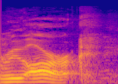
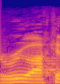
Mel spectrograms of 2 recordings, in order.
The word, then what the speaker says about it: Ruach: But it is the beginning of our new series called Ruach, not Ruark. You know, that's the southern way to say it, but it's not the correct pronunciation of it, Pedro.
